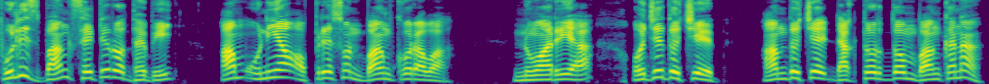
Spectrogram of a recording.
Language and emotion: Santali, angry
